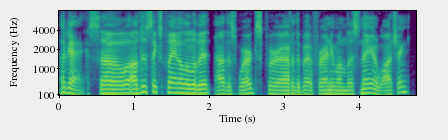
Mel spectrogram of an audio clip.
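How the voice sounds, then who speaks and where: A man with a very clear, smooth voice, recorded close and dry. He talks in a casual, laid-back way, like a spiritual podcast host guiding someone through a healing session. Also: medium pitch, fast talker, no echo. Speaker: podcast host and energy healer.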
